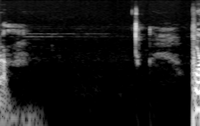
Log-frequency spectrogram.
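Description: Speech trails off into silence, broken by a single short click about a second and a half in and a few faint small noises, before speech starts again at the very end.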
